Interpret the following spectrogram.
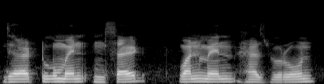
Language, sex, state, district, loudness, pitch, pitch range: English, male, Karnataka, Bangalore, -17 LUFS, 125 Hz, 120-130 Hz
